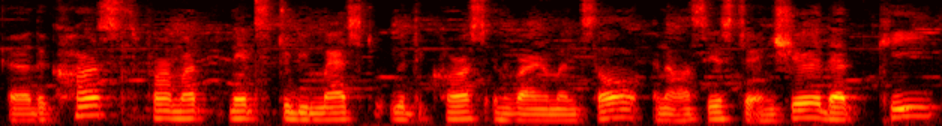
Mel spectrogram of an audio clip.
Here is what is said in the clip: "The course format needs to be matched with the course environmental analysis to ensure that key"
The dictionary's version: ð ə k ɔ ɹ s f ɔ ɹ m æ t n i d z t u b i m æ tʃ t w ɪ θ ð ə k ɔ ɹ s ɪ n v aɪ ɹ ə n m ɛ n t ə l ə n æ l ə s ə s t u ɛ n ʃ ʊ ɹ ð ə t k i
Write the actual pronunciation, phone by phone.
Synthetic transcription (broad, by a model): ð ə k ɔ ɹ s f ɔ ɹ m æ t n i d s t u b i m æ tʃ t w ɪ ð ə k ɔ ɹ s ɪ n v aɪ ɹ ə n m ɛ n t ə l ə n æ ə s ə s t u ɛ n ʃ ʊ ɹ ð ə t k i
